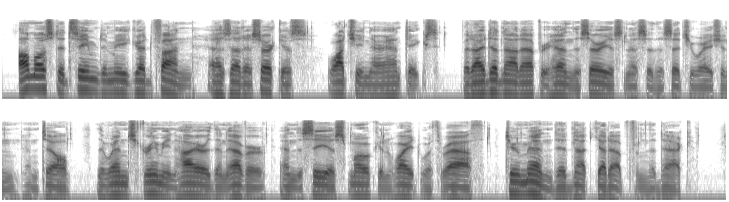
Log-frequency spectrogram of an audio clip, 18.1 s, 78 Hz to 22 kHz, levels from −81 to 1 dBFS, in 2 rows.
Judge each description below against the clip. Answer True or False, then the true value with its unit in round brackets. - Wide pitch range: False (4.1 semitones)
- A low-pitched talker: True (95 Hz)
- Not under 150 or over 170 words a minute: True (160 wpm)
